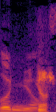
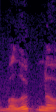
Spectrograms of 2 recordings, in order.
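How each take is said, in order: First: The gn is said as one ñ sound. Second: The gn is said as separate g and n. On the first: The speaker calls it right. "que es la pronunciación, sí, correcta en español, porque el GNS en italiano suena como la ñ" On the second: The speaker calls it wrong. "Yo siempre lo digo así"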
